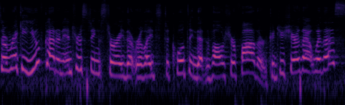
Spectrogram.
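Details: Adult woman speaking; Normal speech.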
